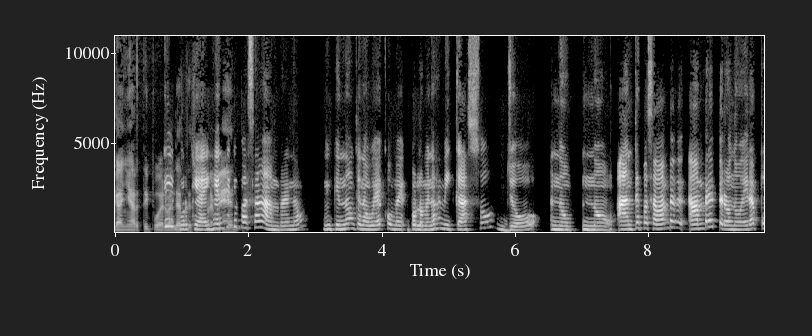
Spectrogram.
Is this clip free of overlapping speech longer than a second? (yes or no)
no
